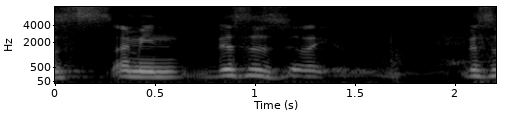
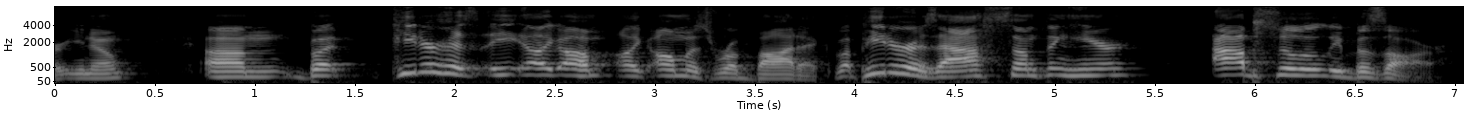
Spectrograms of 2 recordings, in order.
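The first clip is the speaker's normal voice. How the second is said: ordinary talk, nothing marked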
